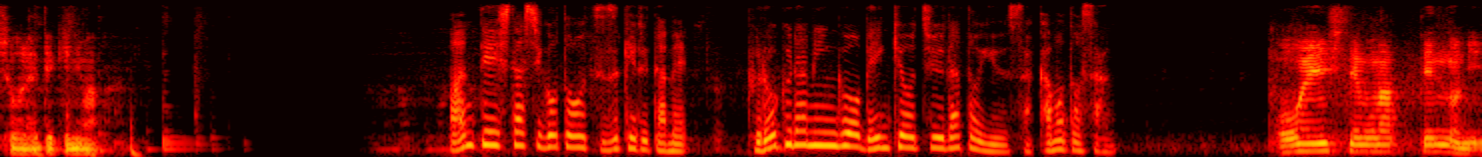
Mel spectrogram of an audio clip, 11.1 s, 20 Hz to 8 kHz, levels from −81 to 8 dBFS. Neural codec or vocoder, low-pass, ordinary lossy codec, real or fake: none; 7.2 kHz; Opus, 32 kbps; real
